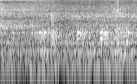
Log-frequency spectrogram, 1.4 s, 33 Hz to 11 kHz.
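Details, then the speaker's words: Centurion D5 Evo Smart sliding gate motor after a fresh installation, in its end-stop setup run with the gate reversing. A steady, even motor hum with a faint gear whirr and no knocks, grinding or vibration. Normal, healthy gate motor. "I'm just going to hold still like this so that you can see the gate motor is not vibrating, or I'll just listen to it."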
